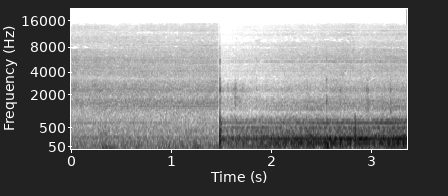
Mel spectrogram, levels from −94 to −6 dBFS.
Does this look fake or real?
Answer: real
